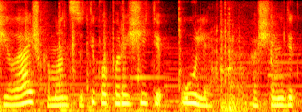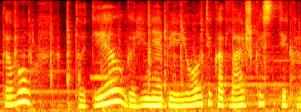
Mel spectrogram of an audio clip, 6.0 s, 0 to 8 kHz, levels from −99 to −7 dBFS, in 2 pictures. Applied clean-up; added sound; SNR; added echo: none; Thump, thud + Typing; 15 dB; none.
